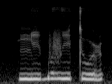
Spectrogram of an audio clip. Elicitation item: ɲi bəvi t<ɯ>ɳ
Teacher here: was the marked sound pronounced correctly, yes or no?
no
